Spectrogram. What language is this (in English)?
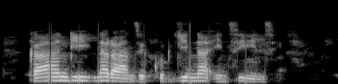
Kinyarwanda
